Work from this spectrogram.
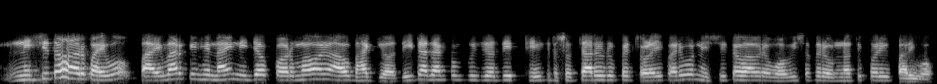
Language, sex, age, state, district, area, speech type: Odia, male, 45-60, Odisha, Mayurbhanj, rural, conversation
